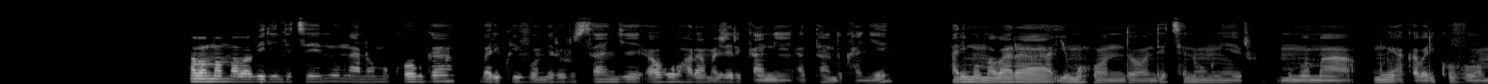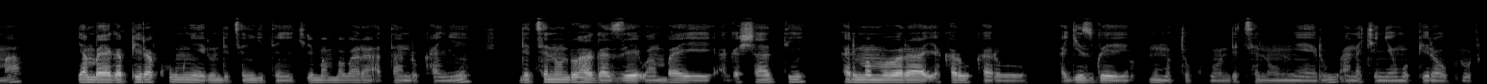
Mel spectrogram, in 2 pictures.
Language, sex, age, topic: Kinyarwanda, male, 25-35, health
